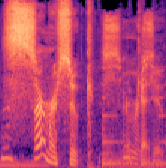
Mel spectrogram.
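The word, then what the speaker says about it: Sermersooq: That's how to pronounce Skirmiscoot? Sermersuk.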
